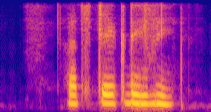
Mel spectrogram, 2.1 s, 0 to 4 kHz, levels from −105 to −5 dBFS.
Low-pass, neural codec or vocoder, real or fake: 3.6 kHz; codec, 16 kHz in and 24 kHz out, 1.1 kbps, FireRedTTS-2 codec; fake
